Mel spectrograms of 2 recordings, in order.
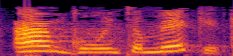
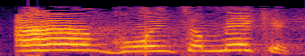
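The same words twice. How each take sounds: First: Said in the usual way. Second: Slow, louder declaration for the church to repeat; declaring it. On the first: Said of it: "Can I hear that with you?". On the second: Shown as a demonstration. Preacher leads congregation in repeating, slow louder proclamation. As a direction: proclaim it slowly, leading the room. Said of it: "Say that with me".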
